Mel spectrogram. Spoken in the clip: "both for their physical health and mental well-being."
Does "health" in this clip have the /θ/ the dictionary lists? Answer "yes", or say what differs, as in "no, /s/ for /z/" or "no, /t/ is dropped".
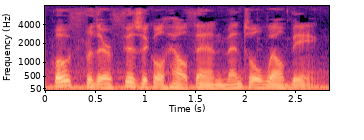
yes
